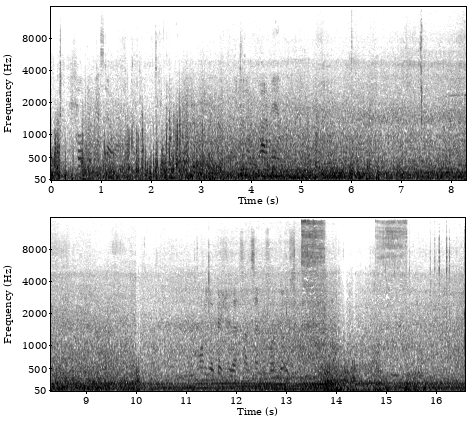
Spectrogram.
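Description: A small boat's motor running steadily, with wind buffeting the microphone and water rushing along the hull.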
